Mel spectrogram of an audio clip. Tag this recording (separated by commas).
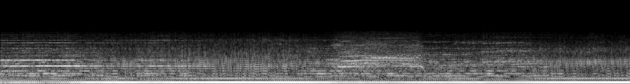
Music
